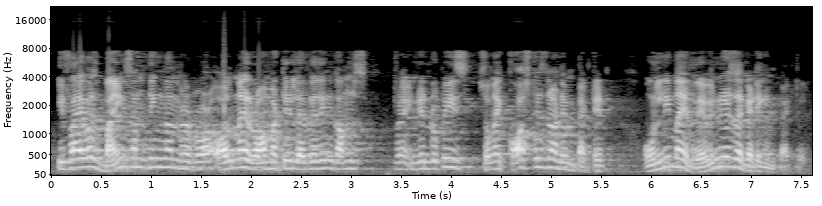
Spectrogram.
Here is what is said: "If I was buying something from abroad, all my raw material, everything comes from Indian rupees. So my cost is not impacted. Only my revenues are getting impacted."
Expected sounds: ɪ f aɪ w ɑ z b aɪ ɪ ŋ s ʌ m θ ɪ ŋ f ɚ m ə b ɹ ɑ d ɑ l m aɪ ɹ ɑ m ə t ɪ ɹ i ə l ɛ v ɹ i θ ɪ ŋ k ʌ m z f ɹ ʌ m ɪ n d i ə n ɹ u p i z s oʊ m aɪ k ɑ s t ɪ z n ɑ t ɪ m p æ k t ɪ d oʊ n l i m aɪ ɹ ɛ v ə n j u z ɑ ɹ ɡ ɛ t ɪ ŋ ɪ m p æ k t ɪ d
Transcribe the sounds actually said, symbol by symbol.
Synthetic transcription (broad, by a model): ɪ f aɪ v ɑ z b aɪ ɪ ŋ s ʌ m t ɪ ŋ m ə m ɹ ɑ ɑ l m aɪ ɹ ɑ m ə t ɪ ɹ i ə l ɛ v ɹ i t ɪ ŋ k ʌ m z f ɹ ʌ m ɪ n d i ə n ɹ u p i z s oʊ m aɪ k ɑ s t ɪ z n ɑ t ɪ m p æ k t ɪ d oʊ n l i m aɪ ɹ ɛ v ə n j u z ɑ ɹ ɡ ɛ t ɪ ŋ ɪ m p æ k t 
